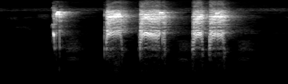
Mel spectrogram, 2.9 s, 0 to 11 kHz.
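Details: Black francolin (kala teetar), Sahiwal teetar, calling in the morning, recorded 18/09/22: a short harsh note, then four loud, rasping, grating bursts in quick succession over about two seconds, with no other sounds in the background.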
